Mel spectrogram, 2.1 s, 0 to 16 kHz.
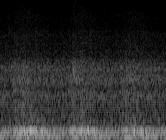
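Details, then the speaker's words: Ford 7.3/6.9 IDI diesel, already a little warm: a lumpy, wavering clatter held on throttle that never settles to idle, and it dies as soon as the pedal is released. Throttle response is fine, with a little white smoke at first; cause unclear. "response is actually pretty decent but i gotta keep my foot on the pedal or it will idle as soon as i let my foot off the gas it dies the moment my foot off the gas she's dead to rights"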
